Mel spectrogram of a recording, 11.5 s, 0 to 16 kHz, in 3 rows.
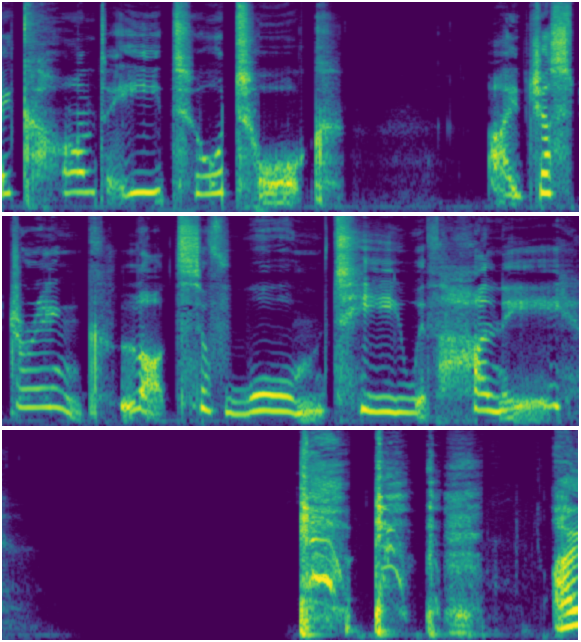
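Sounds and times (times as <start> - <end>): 
speech: 0.0 - 2.3, 3.2 - 7.8, 10.7 - 11.5
harsh raspy coughs: 9.6 - 11.0.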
